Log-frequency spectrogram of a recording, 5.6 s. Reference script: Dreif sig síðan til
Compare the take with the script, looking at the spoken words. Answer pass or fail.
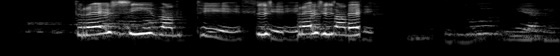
fail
